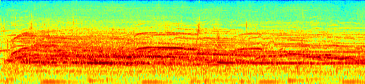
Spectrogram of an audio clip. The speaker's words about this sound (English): More screaming. From City Hall?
